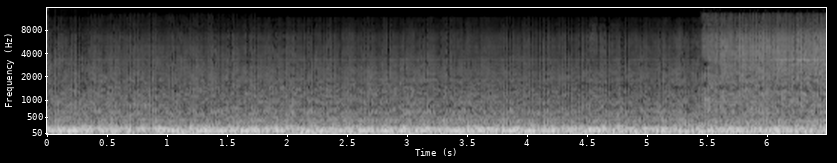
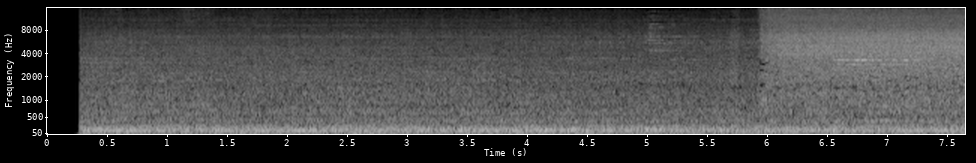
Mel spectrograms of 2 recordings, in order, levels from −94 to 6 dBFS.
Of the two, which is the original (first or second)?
second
